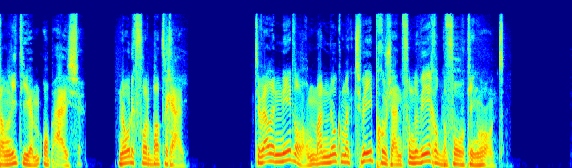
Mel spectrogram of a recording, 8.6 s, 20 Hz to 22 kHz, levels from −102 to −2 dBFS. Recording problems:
abrupt cut into speech; at the start

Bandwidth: 15.5 kHz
